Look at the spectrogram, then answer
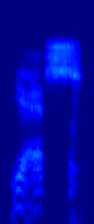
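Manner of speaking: deep exasperated sigh, whispered. Voicing a character answering a sending: sighing in exasperation. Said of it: "with a deep and exacerbated sigh".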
